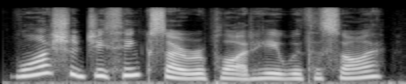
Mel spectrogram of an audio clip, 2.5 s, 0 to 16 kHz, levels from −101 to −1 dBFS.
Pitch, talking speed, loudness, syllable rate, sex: 215 Hz, 235 wpm, -18 LUFS, 4.8 syllables/s, female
